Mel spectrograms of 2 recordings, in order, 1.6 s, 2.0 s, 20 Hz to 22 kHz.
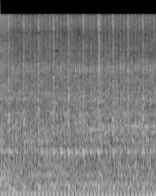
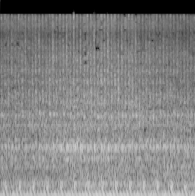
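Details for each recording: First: Fiat Punto 3 engine at idle before injector seal replacement: fast, even ticking chuff with each firing pulse as combustion gas blows past the injector seals; injector seal compression leak. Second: Fiat Punto 3 diesel after injector seal replacement: steady, even, clean idle with regular firing pulses and no more return-pressure puffing or hissing noise heard before the repair.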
